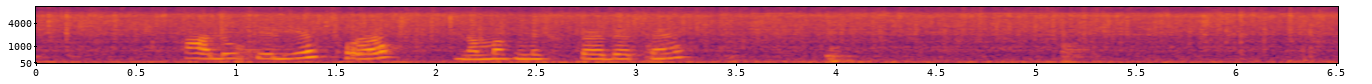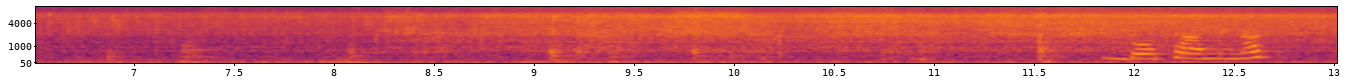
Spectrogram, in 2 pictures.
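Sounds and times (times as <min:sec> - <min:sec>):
potatoes sizzling in oil: 0:00.0 - 0:13.0
steel spatula stirring: 0:06.8 - 0:12.4.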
